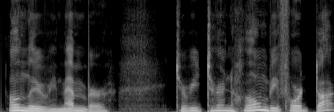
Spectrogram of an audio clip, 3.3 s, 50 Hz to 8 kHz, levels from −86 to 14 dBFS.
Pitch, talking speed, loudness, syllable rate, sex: 165 Hz, 125 wpm, -16 LUFS, 4.9 syllables/s, male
